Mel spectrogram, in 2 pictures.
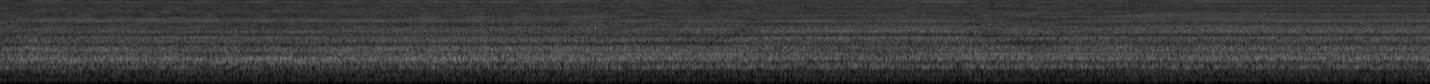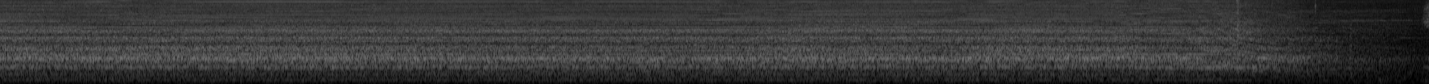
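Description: Handheld electric heat gun blowing steadily over wet epoxy resin to spread the white into lacing; it shuts off and fades out near the end.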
